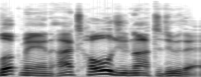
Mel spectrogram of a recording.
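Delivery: very loud, stern, firm dad voice. Parent showing how they talk to their child, dad voice. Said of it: "I wasn't afraid to use my dad voice".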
